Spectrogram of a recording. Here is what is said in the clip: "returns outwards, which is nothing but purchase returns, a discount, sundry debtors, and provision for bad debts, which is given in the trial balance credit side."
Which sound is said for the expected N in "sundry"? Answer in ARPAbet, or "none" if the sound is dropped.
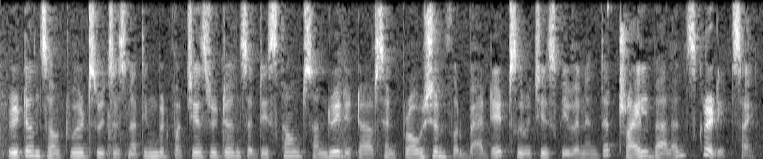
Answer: N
